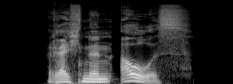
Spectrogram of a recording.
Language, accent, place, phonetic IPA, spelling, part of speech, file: German, Germany, Berlin, [ˌʁɛçnən ˈaʊ̯s], rechnen aus, verb, De-rechnen aus.ogg
- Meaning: inflection of ausrechnen: 1. first/third-person plural present 2. first/third-person plural subjunctive I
